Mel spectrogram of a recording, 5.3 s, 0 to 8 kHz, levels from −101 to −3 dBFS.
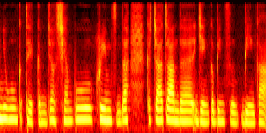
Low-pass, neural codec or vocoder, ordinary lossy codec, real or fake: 7.2 kHz; codec, 16 kHz, 0.9 kbps, LongCat-Audio-Codec; none; fake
